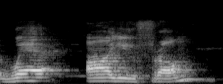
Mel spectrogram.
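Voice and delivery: slow and deliberate, each word spaced out; slow model question. Shown as a demonstration. Teacher showing the class a question, slow and clear. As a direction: model the question slowly for the pupils. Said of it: "There are two ways to ask this question".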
